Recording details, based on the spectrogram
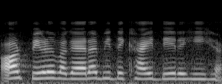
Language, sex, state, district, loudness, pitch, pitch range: Hindi, female, Uttar Pradesh, Hamirpur, -18 LUFS, 260 Hz, 250-280 Hz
